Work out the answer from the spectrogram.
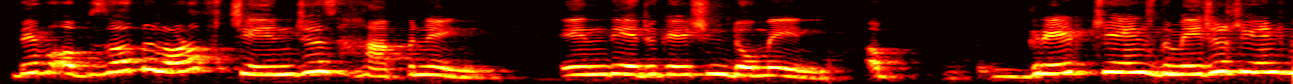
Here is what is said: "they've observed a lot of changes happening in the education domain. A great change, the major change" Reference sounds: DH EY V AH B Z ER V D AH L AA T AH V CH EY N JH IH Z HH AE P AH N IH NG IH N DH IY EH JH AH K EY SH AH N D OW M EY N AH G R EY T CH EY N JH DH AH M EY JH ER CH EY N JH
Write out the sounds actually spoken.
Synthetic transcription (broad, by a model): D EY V AH B Z ER V D AH L AA T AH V CH EY N JH IH Z HH AE P AH N IH NG IH N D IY EH JH AH K EY SH AH N D OW M EY N AH G R EY T CH EY N JH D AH M EY JH ER CH EY N JH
